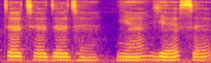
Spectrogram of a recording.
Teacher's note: तालव्य, तालव्य में होता है च, छ, ज, झ, य, स और से। इन वर्णों के उच्चारण में जीभ जो है तालु, जो कठोर तालु है उसको छूती है।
